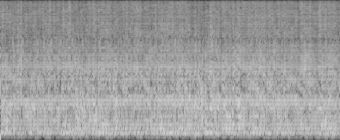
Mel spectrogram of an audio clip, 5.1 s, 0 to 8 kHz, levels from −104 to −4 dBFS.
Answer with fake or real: fake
